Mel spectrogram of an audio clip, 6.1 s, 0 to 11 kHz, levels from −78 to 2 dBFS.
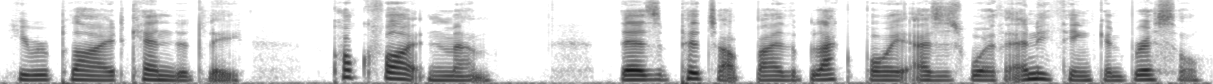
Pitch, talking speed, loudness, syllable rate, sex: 180 Hz, 200 wpm, -19 LUFS, 5.9 syllables/s, female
